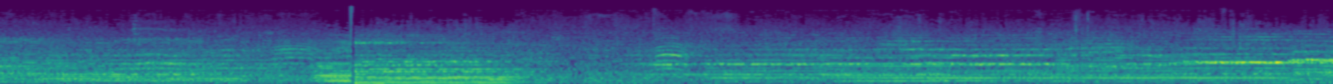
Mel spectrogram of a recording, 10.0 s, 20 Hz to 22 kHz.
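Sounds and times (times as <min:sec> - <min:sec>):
church music chords: 0:00.0 - 0:10.0.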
